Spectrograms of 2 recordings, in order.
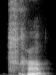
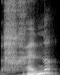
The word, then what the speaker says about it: frein: Attention à ne pas prononcer le N, le son N au masculin. Ne pas dire frein, freine, non. Frein, c'est un son de voyelle nasale. Petite exception intéressante dans la langue française, le blanc seing, donc qui s'écrit E-I-N-G, on ne prononce ni le N ni le G.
